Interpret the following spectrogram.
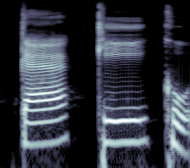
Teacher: Hams itu artinya mengalir nafas, tapi untuk huruf kaf dia pengkhususan nafas yang keluar bukan mengalir, tapi hanya berupa percikan-percikan nafas saja.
